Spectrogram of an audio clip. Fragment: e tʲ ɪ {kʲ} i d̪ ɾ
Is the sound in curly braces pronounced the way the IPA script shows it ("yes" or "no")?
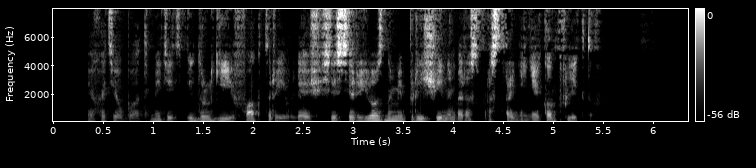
no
